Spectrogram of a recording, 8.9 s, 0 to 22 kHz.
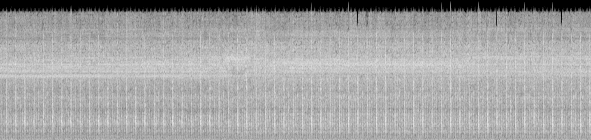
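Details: Toyota Land Cruiser Prado 120 1KD-FTV turbodiesel, 366,000 km, idling with a sharp steady knock three to four per second, started after towing a trailer up a pass with temperature rising; injectors bench-tested OK, endoscopy showed scoring in cylinder 3; cause unconfirmed.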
